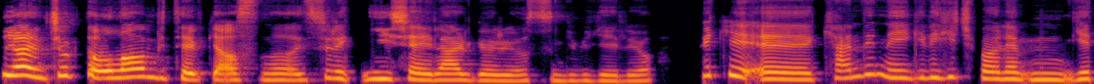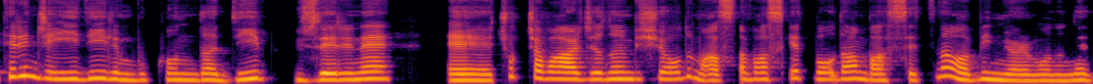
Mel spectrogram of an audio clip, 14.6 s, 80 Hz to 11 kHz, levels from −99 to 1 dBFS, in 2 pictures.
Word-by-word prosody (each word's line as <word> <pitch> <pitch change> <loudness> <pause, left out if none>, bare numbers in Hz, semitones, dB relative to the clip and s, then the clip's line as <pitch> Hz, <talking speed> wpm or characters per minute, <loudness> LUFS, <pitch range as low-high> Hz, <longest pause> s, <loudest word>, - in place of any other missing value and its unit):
yani, 335 -6 +9
çok 330 +3 -1
da 265 - +7
olağan 275 +3 +6
bir 250 - -4
tepki 205 -2 +2
aslında 200 -1 -2
sürekli 230 +2 -4
iyi 225 0 +3
şeyler 200 -3 +2
görüyorsun 180 -1 -4
gibi 180 0 -9
geliyor. 175 +1 -6 0.3
Peki, 335 +1 -1
eee, 220 -7 +2
kendinle 295 - -2
ilgili 255 +1 -3
hiç 280 +2 -5
böyle, 225 -2 +2
ımm, 205 -1 -1
yeterince 240 +4 0
iyi 220 -1 -1
değilim 225 -5 0
bu 195 - -7
konuda 195 -2 -3
deyip 225 +3 0 0.2
üzerine, 210 +4 +2 0.4
eee, 190 -1 +2
çok 300 +4 -9
çaba 235 -3 0
harcadığın 220 0 +1
bir 220 - -8
şey 225 +1 -3
oldu 225 +6 -4
mu? 185 - -2
Aslında 200 +4 -3
basketboldan 230 0 -2
bahsettin 195 +6 -4
ama 215 -11 +1
bilmiyorum 185 -4 0
onu 180 0 -3
ne 195 - -2
215 Hz, 175 wpm, -23 LUFS, 195-245 Hz, 0.4 s, yani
